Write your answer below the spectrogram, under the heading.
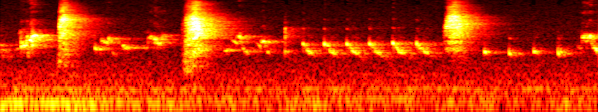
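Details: Pet budgerigar mimicking a phone ringing: sharp high chirps, then a rapid run of evenly spaced warbling pulses like an electronic ring tone, broken by one loud chirp, in a quiet room.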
